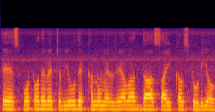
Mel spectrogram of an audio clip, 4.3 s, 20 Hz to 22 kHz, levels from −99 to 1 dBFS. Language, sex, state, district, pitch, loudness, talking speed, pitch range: Punjabi, male, Punjab, Kapurthala, 135 Hz, -15 LUFS, 195 wpm, 135-140 Hz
